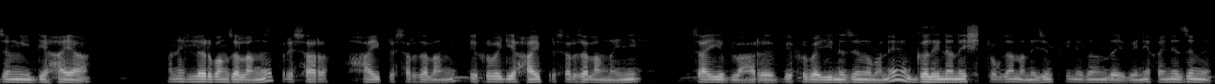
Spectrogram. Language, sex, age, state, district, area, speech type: Bodo, male, 30-45, Assam, Baksa, rural, spontaneous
